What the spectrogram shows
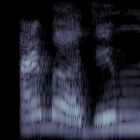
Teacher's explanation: दो ज़ेर के बाद मीम, इदगाम बगुन्ना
